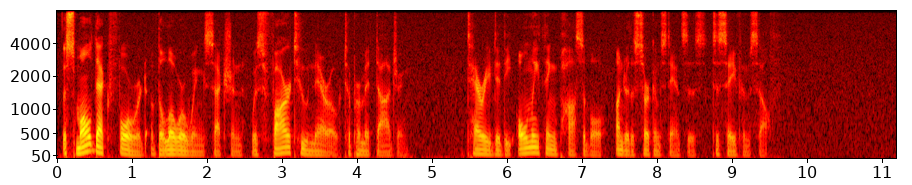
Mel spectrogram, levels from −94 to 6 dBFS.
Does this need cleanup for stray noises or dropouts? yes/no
no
